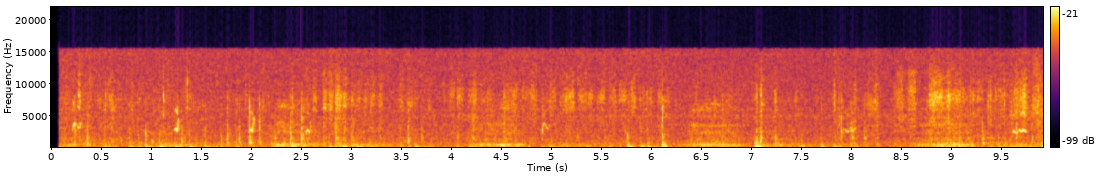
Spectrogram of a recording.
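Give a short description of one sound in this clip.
Fingertips tap lightly on a hard surface.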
